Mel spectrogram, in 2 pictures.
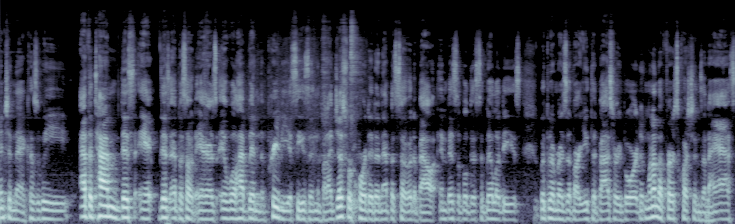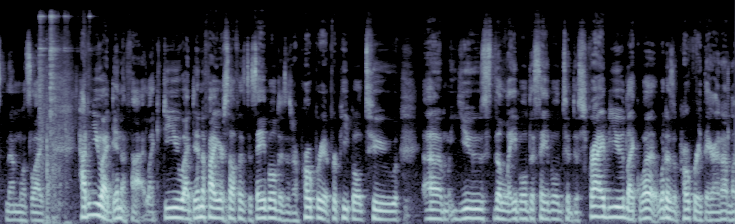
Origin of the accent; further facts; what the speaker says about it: Nashville, Tennessee, United States; And, you know, I'm from Nashville where you can't do that.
